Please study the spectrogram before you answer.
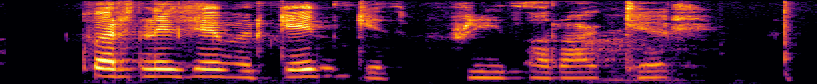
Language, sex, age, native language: Icelandic, male, 8, Icelandic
